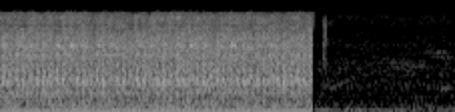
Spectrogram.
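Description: Diesel engine of a Mercedes-Benz refuse truck idling steadily, with a low drone and a higher steady whine. It cuts off suddenly about a second and a half in.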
